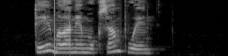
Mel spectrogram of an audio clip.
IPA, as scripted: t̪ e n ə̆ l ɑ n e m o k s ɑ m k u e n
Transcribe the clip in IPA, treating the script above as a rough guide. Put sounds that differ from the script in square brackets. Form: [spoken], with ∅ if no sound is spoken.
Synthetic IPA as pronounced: t̪ e [m] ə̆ l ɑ n e m o k s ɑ m [p] u e n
